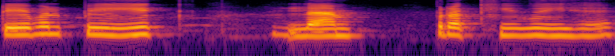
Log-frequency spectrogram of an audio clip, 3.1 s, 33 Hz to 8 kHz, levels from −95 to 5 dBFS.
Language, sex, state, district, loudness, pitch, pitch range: Hindi, female, Chhattisgarh, Raipur, -19 LUFS, 260 Hz, 245-280 Hz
